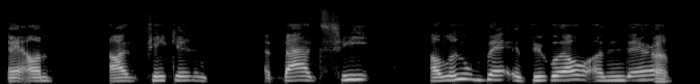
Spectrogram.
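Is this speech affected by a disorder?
Yes: cerebral palsy; from birth, entire left side.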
